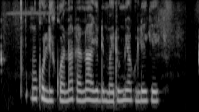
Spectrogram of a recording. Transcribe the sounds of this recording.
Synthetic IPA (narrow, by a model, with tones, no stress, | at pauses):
ŋ̩˦ko˦˨li˨kwa˨na˦ta˨na˦˨ɡɪ˦dɪ˨ma˨i˨tu˦mja˦ku˨le˦ɡe˦k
